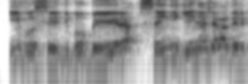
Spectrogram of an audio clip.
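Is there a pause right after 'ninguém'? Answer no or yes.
no. It pauses after bobeira only, not after ninguém. Nobody is being kept in the fridge. "E você de bobeira, vírgula, sem ninguém na geladeira"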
